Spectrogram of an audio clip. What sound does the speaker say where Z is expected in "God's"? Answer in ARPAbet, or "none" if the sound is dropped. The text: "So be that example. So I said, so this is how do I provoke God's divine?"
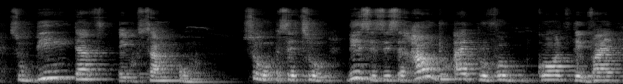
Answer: none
